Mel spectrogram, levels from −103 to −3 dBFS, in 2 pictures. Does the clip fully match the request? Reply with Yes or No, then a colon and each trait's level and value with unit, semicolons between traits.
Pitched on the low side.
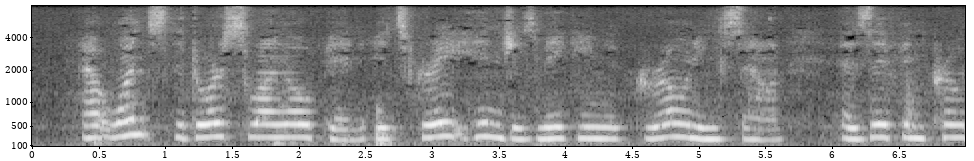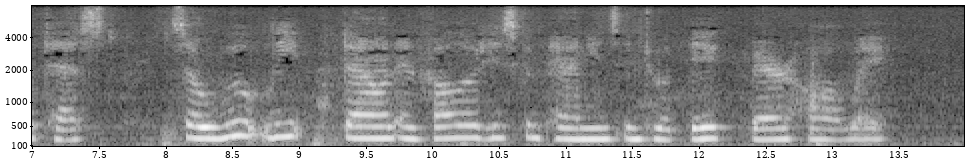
No: high, 245 Hz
